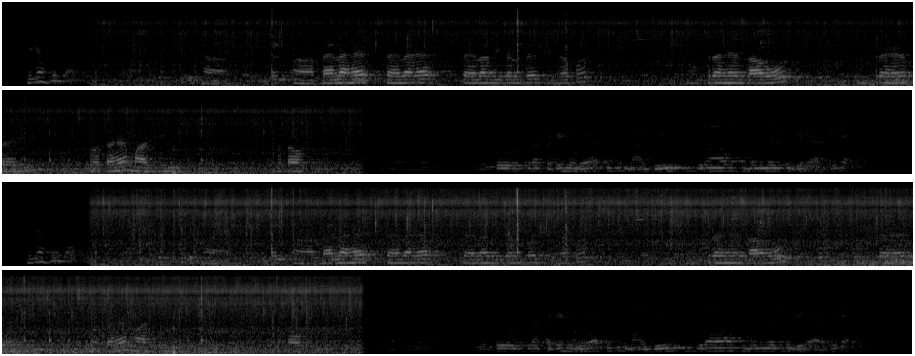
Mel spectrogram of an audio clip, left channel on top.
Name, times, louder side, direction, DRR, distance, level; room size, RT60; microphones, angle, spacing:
voice 1, 0.5-1.4 1.7-2.0 2.2-2.9 3.2-4.0 6.9-7.0 12.9-13.5 13.8-17.6, left 1 dB, 5° right, 2 dB, 1.8 m, -56 dB
sound 1, 0.9-12.7, right 9 dB, 40° right, 0.3 m, -47 dB
voice 2, 2.0-2.3 2.9-5.9 6.8-7.9 8.5-9.6 10.0-10.9 11.8-12.2, left 3 dB, 75° left, 9 dB, 1.2 m, -48 dB
12.0 x 5.3 x 7.9 m, 0.86 s
head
